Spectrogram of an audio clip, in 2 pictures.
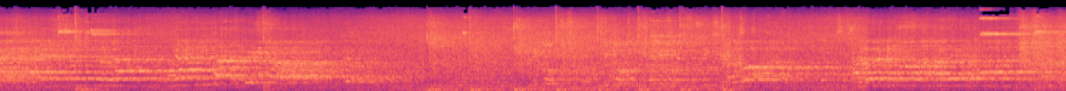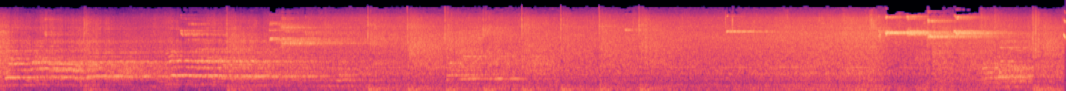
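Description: A basketball being dribbled on a hardwood gym floor, with people talking over it.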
